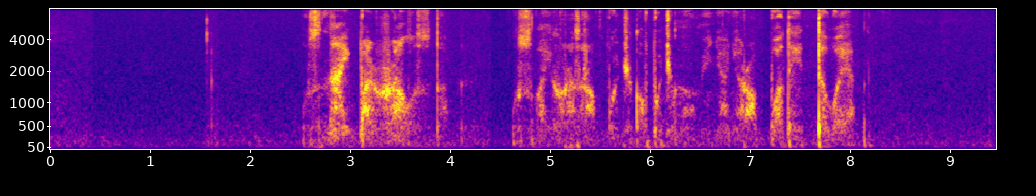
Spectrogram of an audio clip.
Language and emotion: Russian, neutral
